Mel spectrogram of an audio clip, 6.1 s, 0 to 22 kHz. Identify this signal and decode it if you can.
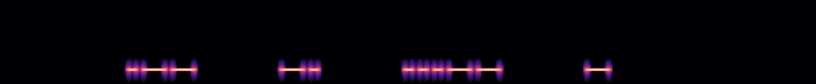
Morse code, heard as a keyed tone, about 23 wpm, spaced as for 10 wpm, 700 Hz. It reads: WN3T
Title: USA Call Signs - 4 Characters - 4x Character Spacing - 22wpm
